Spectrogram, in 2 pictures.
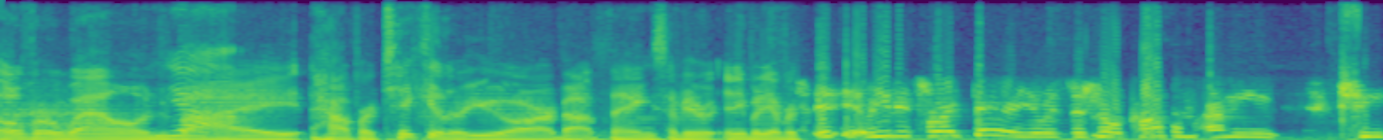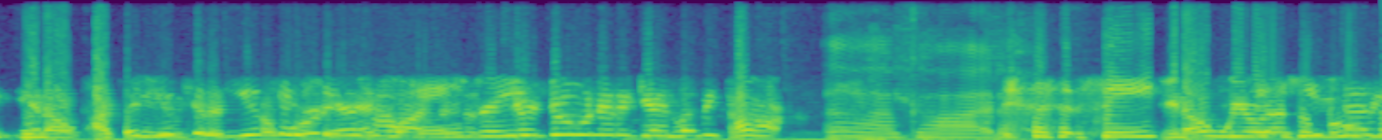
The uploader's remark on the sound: get him on the phone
